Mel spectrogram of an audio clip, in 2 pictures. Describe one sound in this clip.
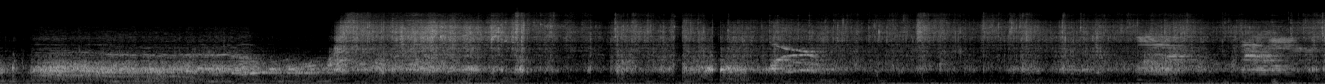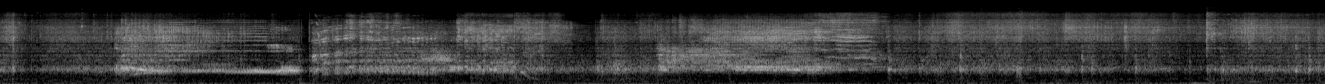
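Video game sound effects of explosions and blasts play loudly.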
